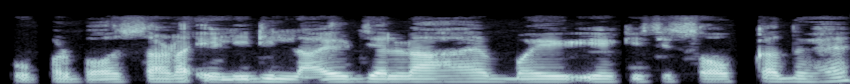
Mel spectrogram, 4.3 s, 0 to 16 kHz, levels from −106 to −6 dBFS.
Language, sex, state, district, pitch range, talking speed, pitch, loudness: Hindi, male, Bihar, Muzaffarpur, 120-125 Hz, 210 wpm, 120 Hz, -23 LUFS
